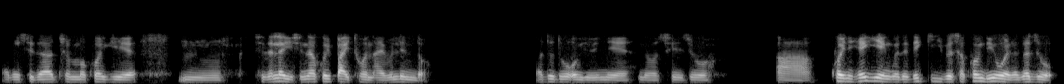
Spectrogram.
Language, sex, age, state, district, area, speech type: Manipuri, male, 30-45, Manipur, Kangpokpi, urban, conversation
